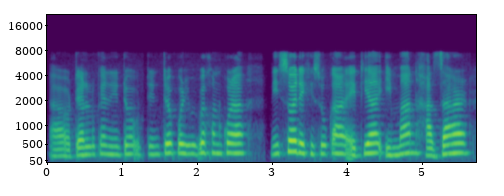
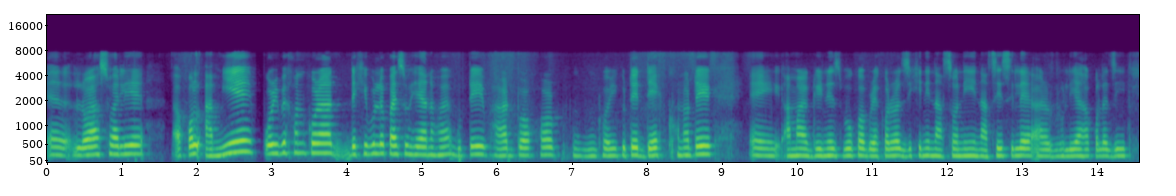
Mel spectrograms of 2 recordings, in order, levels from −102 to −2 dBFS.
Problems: none marked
